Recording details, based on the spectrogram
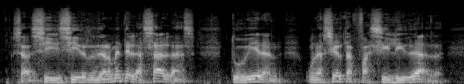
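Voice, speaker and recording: A man's fairly low voice, bright and sharp in tone, at a fairly slow pace. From Argentina. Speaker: rock and blues singer and bassist. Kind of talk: interview. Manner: halting.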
